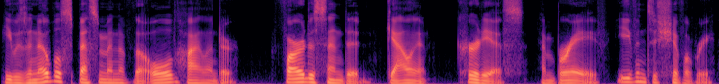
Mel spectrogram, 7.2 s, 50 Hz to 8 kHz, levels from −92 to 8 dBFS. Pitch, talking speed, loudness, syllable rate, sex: 105 Hz, 150 wpm, -20 LUFS, 5.0 syllables/s, male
